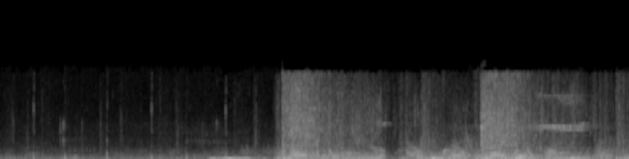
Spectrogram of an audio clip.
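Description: Wooden crates crash and splinter.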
